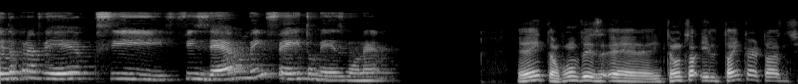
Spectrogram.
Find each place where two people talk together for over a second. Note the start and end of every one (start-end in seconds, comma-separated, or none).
none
